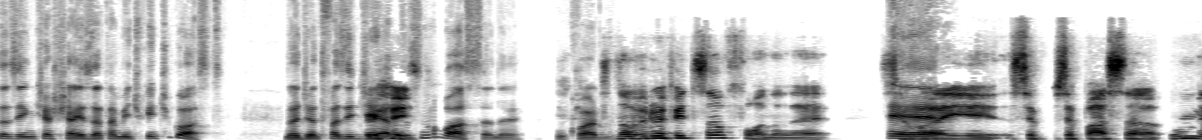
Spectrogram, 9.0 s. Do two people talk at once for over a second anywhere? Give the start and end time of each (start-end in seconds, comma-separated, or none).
none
